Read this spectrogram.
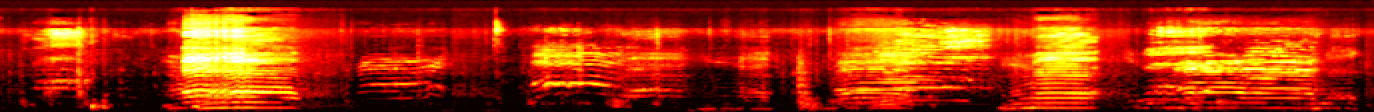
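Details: Farmed sheep, ewes with lambs, at an Indonesian breeding farm: a run of about six quavering, nasal bleats over fourteen seconds, some loud and harsh, others thinner and higher, overlapping callers, with light rustling between.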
